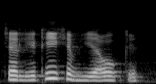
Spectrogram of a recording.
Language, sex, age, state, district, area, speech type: Hindi, female, 45-60, Madhya Pradesh, Balaghat, rural, spontaneous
